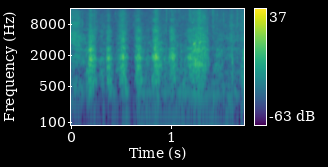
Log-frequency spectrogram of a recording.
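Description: An excited dog pants rapidly and rhythmically at close range, a steady series of quick breaths with no talking over it.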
